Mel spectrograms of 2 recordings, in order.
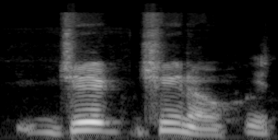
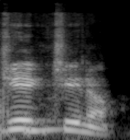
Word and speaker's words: Giacchino: I couldn't pronounce it. Michael Giacchino. Chino? Yeah, something like that. Giacchino.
